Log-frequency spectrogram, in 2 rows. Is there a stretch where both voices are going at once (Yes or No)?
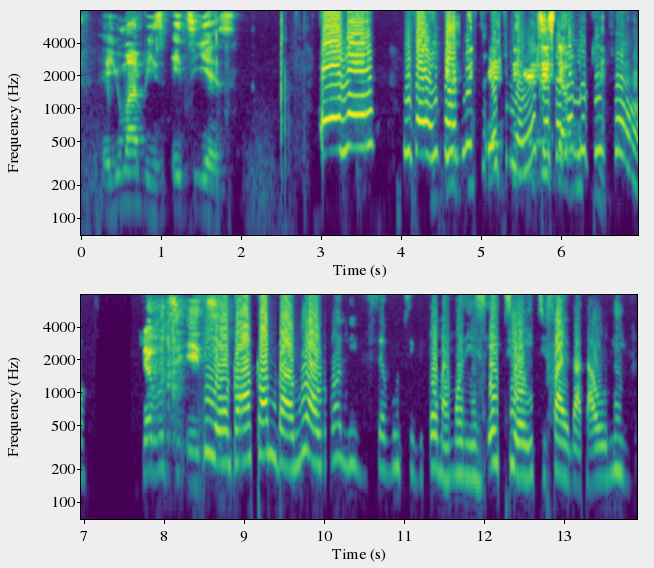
Yes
